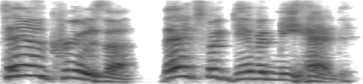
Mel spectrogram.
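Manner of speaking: high cartoon voice, rising pitch, Australian accent. Retelling what he said while signing an autograph: imitating Rocko's Australian voice. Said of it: "he says it in the voice and also with the, the Aus-, w-, with the Australian dialogue".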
